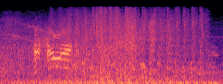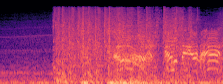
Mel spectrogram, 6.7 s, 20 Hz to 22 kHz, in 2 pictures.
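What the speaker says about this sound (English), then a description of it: "Got a live one! He's shooting!" Rapid bursts of gunfire from the Xbox 360 shooter Dark Void ring out loud and close in a dense exchange, pausing for a second near the middle before resuming, mixed with game voices.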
